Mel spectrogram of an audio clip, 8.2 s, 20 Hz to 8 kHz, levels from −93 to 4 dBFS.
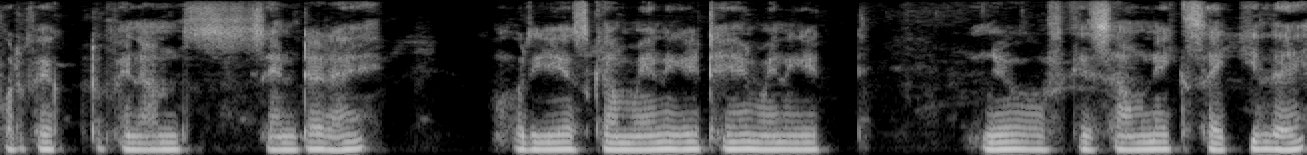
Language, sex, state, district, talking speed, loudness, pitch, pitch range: Hindi, male, Chhattisgarh, Korba, 130 wpm, -23 LUFS, 135 Hz, 135-140 Hz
